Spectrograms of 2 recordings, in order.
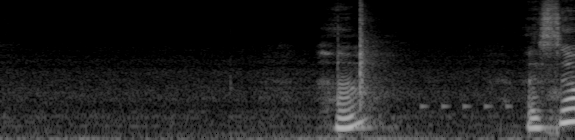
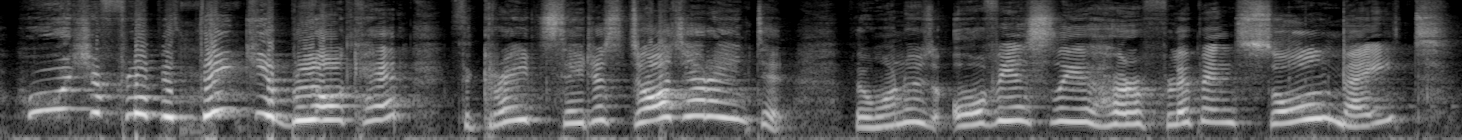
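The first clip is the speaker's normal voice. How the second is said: loud exasperated fairy sidekick; 7 semitones higher, 6 dB louder than usual. Acted. Drippy scolding Oliver.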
